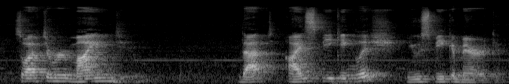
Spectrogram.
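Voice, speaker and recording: Over noticeable background noise, a man with a fairly high pitch speaks at a moderate pace, his pitch varying in an ordinary way and his loudness swinging widely. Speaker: spiritual teacher. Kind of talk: spiritual discourse. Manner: conversational, engages audience with questions.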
